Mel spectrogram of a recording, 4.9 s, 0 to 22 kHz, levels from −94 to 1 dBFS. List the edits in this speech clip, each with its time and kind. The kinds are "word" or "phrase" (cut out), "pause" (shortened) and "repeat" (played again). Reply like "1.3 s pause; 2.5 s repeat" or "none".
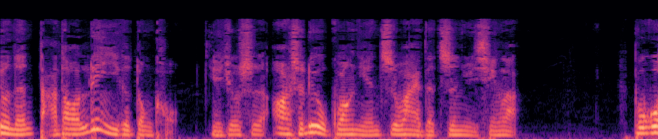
none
